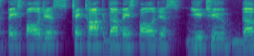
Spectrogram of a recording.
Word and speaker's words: Baseballogist: On Instagram, it's Baseballogist, TikTok, The Baseballogist, YouTube, The Baseballogist, Facebook, something baseball. It's either the or baseballogist. Baseballogist is spelled baseball, Baseballogist. It's like scientist, but baseballogist.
